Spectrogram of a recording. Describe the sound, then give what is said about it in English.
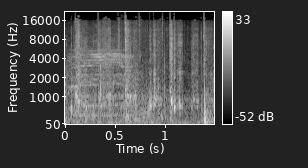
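A horse whinnies while hooves clip-clop briskly away on a hard surface, the sharp hoofbeats loud over a brief moment, with a second neigh toward the end. “You dealt with the people, I'll deal with the horses.”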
